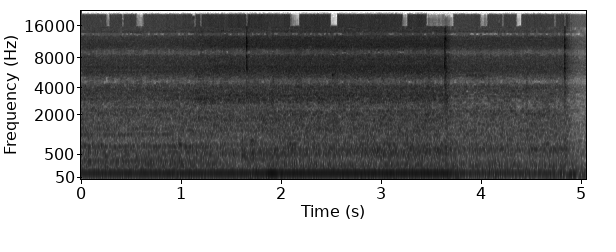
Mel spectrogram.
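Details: 2009 Sundance Maxxus spa pump after relay fix (customer reported jets humming and not starting): a steady low motor hum runs evenly, then fades as the pump shuts off near the end; normal pump operation.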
